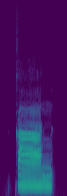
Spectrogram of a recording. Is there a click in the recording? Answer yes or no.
no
